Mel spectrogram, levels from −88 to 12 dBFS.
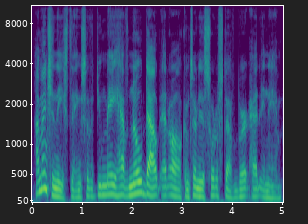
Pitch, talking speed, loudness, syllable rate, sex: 135 Hz, 260 wpm, -17 LUFS, 5.3 syllables/s, male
